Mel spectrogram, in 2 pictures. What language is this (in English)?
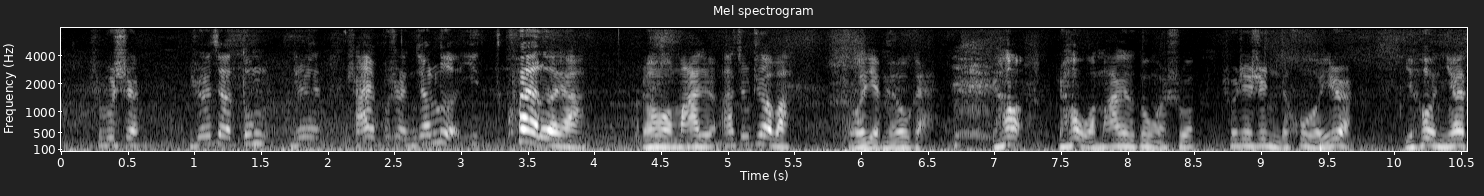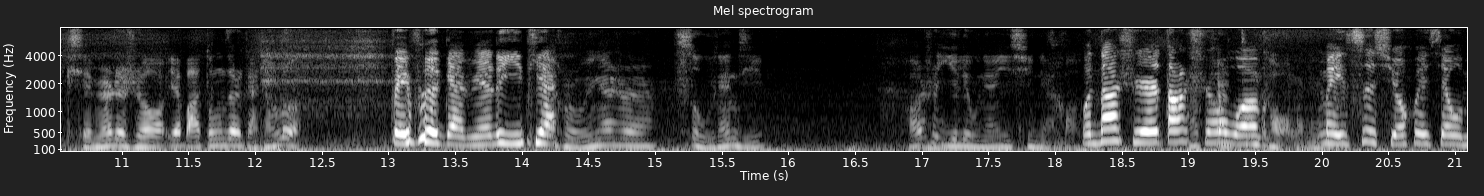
Chinese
